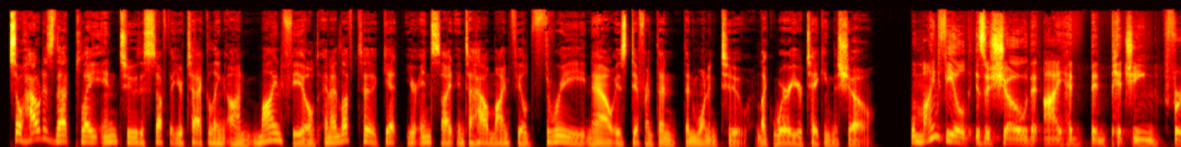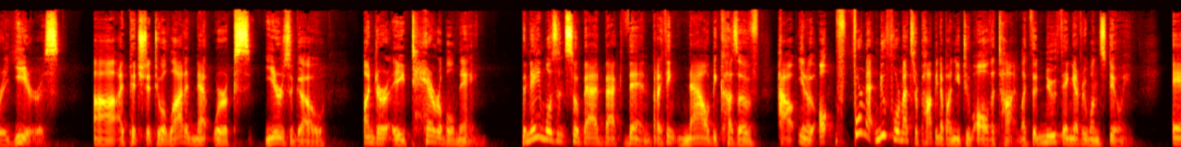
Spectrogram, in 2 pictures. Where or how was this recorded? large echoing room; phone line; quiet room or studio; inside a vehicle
quiet room or studio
